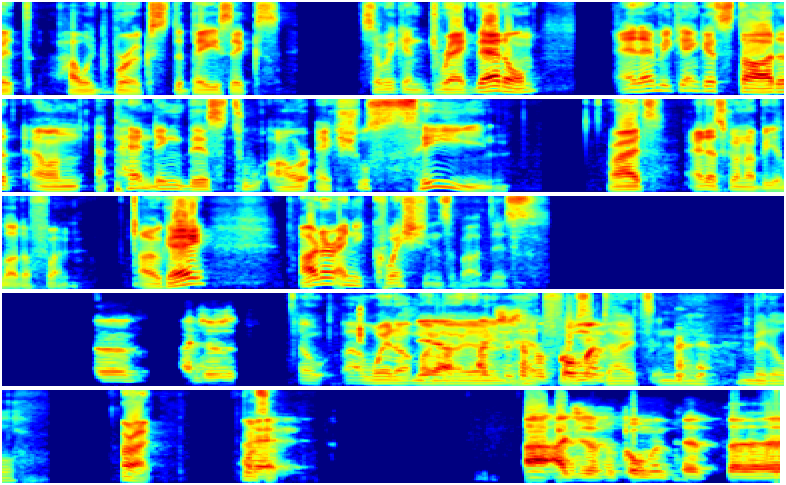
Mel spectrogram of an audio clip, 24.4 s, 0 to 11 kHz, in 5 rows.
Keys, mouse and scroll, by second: 4.5 shift+middle click, 9.8 shift+middle click, 12.0 shift+middle click.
